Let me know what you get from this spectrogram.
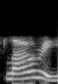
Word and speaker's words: Lourey: Is it Lourey? Lourey. – It's Lourey. You pronounce it perfectly.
